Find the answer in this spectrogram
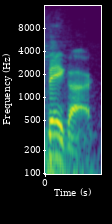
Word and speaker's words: Veigar: It's an Icelandic name, and it's actually pronounced Veigar. You hear a lot of people say Veigar, but I know the actual human. Okay. I lived with him, and it's pronounced Veigar. Well, that's important to know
